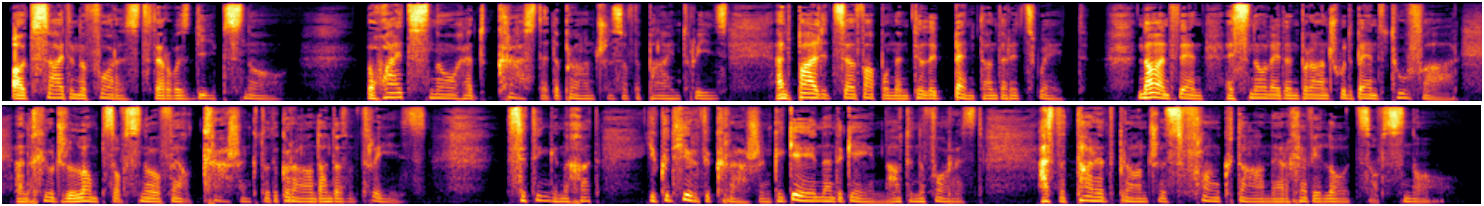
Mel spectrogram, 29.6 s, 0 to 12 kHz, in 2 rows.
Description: Reading 5:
